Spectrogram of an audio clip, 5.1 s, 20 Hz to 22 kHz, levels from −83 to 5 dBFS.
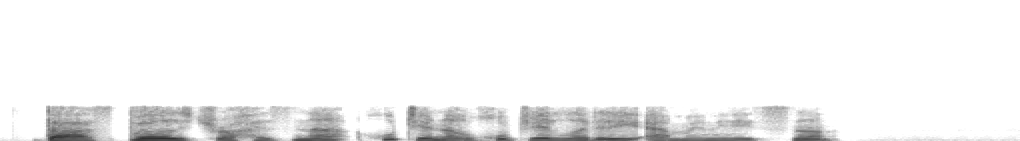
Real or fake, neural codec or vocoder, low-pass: fake; codec, 16 kHz in and 24 kHz out, 0.4 kbps, LongCat-Audio-Codec, fine tuned four codebook decoder; 5.4 kHz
